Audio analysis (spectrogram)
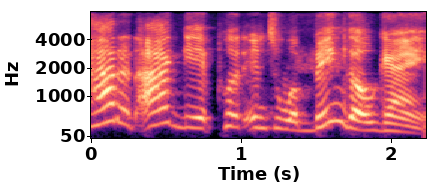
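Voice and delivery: ordinary talk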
